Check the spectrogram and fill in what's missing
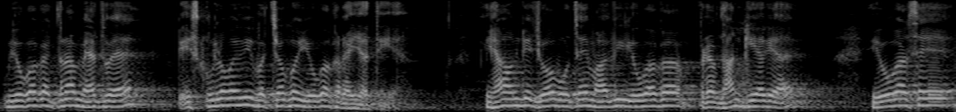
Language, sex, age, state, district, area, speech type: Hindi, male, 60+, Madhya Pradesh, Gwalior, rural, spontaneous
